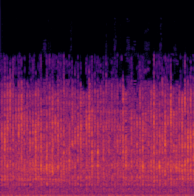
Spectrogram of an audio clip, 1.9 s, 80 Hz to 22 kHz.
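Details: 2008 Subaru Outback L.L.Bean 3.0L flat six with 200k miles, idling: fast crisp metallic rattle; loose timing chain suspected, and the timing cover was removed to confirm.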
